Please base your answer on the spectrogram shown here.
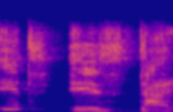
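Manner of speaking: put-on voice of an animated cartoon character. Retelling what his body told him, speak in a Rafiki voice. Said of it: "in the voice of Rafiki from The Lion King".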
